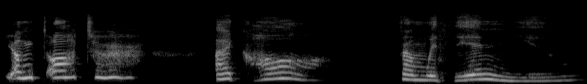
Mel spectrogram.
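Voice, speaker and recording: A woman playing an eerie ancestral spirit who is secretly a scheming sorceress, calling in a drawn-out, incantatory way in a staged reading. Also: fairly high pitch, big pitch swings, slightly rough, full character voice. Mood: solemn, summoning.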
